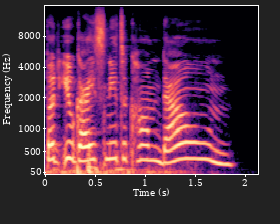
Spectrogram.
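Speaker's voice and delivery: put-on soft, very light Spanish accent. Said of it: "this is how she's talking".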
